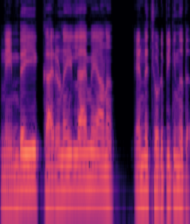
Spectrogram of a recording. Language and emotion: Malayalam, angry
